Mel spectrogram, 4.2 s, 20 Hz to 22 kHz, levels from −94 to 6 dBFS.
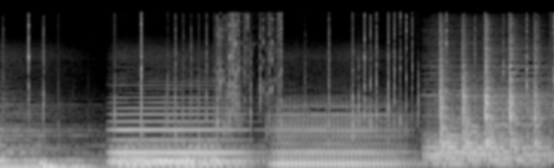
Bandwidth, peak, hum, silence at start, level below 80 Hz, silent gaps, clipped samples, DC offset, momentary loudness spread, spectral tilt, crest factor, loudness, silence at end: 17 kHz; 0 dBFS; none; 0 s; -26 dBFS; none; under 0.1%; under 0.1%; 10 LU; -6 dB/octave; 18 dB; -19 LUFS; 0 s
